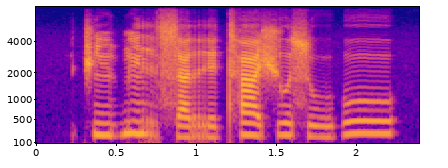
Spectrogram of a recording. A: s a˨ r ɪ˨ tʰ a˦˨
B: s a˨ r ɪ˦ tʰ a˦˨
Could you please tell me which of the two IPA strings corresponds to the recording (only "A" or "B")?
A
